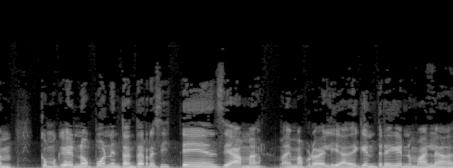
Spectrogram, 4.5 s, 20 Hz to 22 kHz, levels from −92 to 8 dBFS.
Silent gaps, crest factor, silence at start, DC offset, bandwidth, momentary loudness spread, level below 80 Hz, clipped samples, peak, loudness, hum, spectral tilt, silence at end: none; 16 dB; 0 s; under 0.1%; 12 kHz; 5 LU; -38 dBFS; under 0.1%; -4 dBFS; -19 LUFS; none; -6 dB/octave; 0 s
